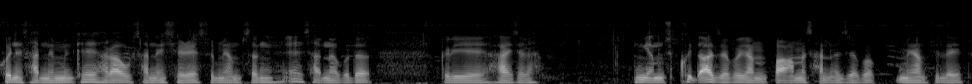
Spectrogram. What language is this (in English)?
Manipuri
